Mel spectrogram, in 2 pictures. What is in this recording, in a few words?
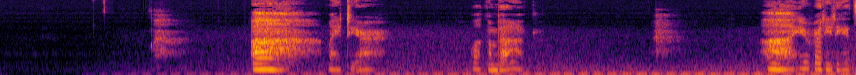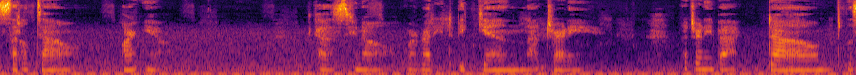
Binaural Brainwashing; Erotic audio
